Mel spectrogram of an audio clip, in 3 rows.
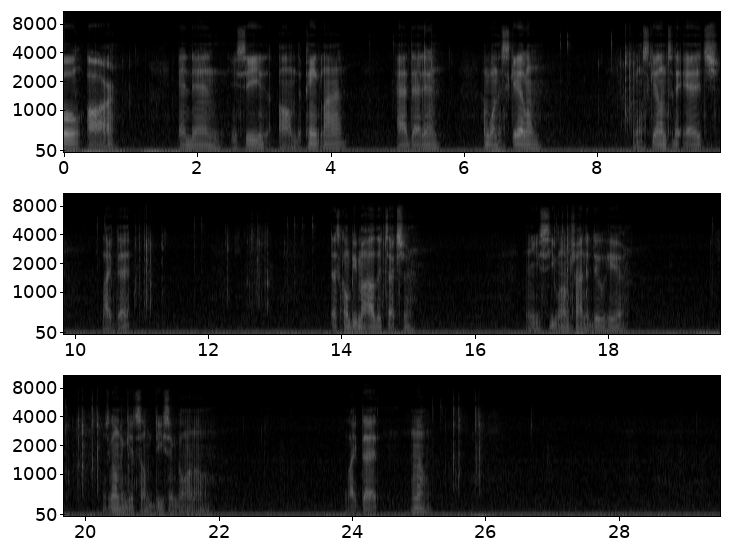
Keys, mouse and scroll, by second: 4.8 click, 5.2 s, 7.4 right click, 7.6-8.3 scroll down 3, 8.3 s, 10.3 click, 10.8 s, 11.8 click, 12.6 ctrl+Tab, 13.3 right click, 13.8 right click, 14.4 s, 17.1 click, 17.2 s, 19.5 click, 19.7 click, 21.2 g, 25.2 click, 25.4 s.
